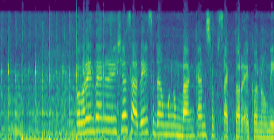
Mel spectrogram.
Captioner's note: non-english speech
